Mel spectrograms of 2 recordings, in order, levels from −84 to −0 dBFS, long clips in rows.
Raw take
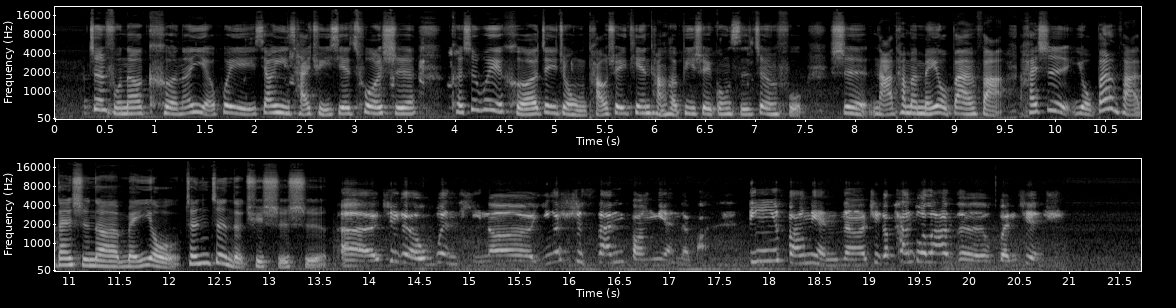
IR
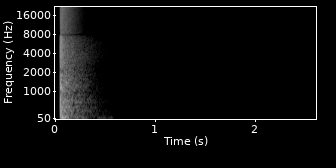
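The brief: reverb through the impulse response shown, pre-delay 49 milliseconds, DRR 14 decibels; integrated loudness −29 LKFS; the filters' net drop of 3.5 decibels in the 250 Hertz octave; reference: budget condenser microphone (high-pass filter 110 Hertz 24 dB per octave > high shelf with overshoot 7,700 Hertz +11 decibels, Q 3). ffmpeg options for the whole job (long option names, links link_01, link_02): -filter_complex "[0:a]equalizer=frequency=250:width_type=o:gain=-4.5,asplit=2[link_01][link_02];[1:a]atrim=start_sample=2205,adelay=49[link_03];[link_02][link_03]afir=irnorm=-1:irlink=0,volume=-29.5dB[link_04];[link_01][link_04]amix=inputs=2:normalize=0,highpass=frequency=110:width=0.5412,highpass=frequency=110:width=1.3066,highshelf=frequency=7700:width_type=q:width=3:gain=11,volume=-7.5dB"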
